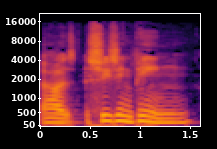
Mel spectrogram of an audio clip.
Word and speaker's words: Xi Jinping: Xi Jinping is how you say his name.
